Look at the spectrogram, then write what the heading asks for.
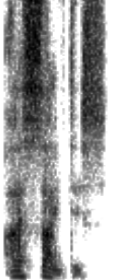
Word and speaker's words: ascites: What we mean by ascites? I need everyone to pronounce it correct.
